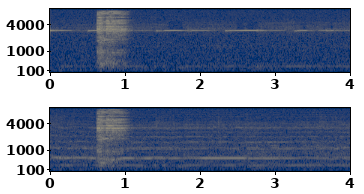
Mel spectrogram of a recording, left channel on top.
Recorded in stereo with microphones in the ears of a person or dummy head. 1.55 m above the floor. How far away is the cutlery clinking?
About 3 m.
